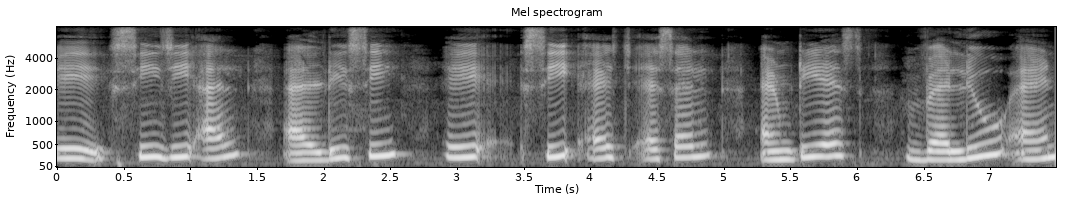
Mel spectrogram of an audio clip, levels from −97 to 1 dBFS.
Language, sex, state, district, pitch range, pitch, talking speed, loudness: Hindi, female, Bihar, Patna, 200-255 Hz, 230 Hz, 80 wpm, -16 LUFS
